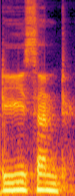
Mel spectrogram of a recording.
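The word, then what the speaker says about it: decent: যার কারণে স্টেজ পড়েছে ওপেন সিলেবলের উপরে যার কারণে এটা ডি লং ই হবে ডিসেন্ট ডিসেন্ট এরকম প্রোনাউন্সিয়েশন হবে তো এর আগে তোমাদের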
